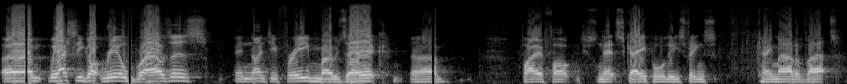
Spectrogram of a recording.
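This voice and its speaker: A man's voice: medium pitch, little pitch movement, unhurried. A man with an English accent speaking informally to an audience as a guest presenter, with a joking, self-deprecating manner. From England. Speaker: guest speaker from an internet governance organisation. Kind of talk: informal talk with slides. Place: crowded lecture room before an audience.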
